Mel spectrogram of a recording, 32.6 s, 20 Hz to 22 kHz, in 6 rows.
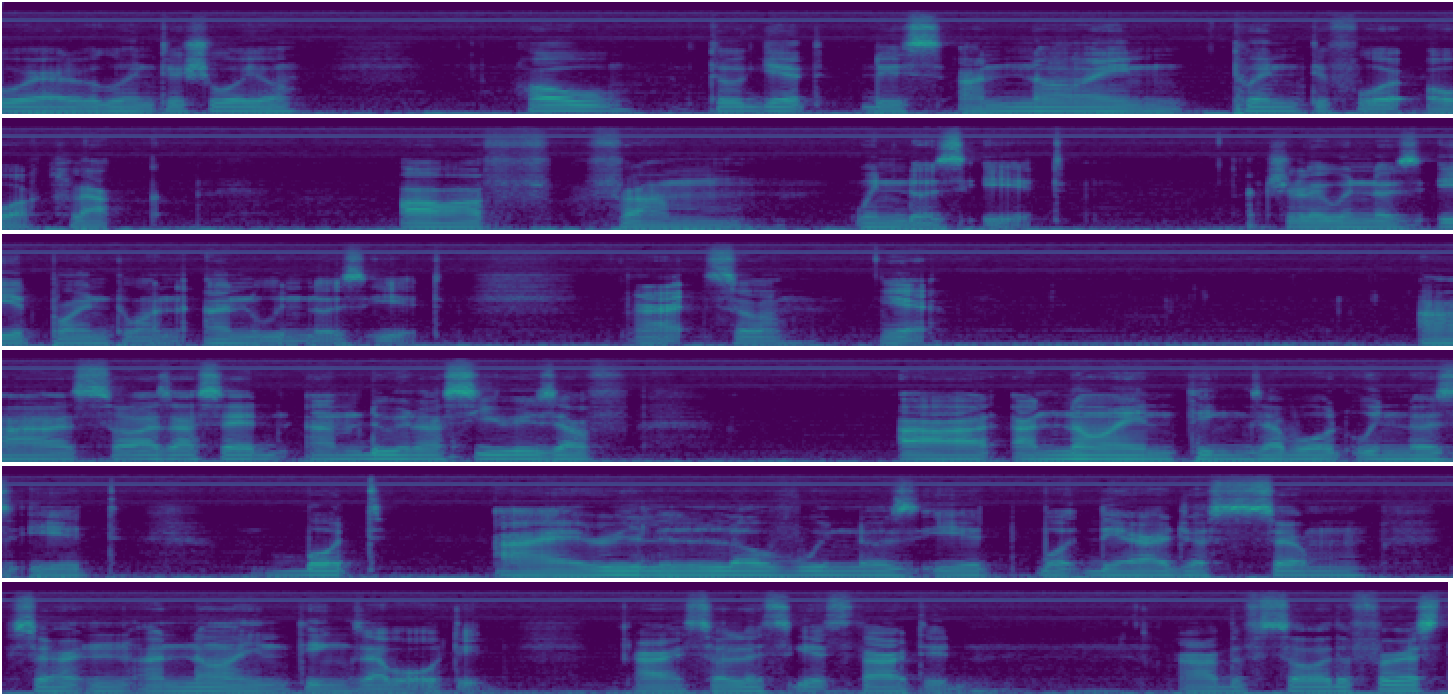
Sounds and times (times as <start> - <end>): Speech: 0.0 - 1.1, 1.9 - 6.0, 7.0 - 9.4, 10.1 - 12.5, 13.2 - 14.4, 16.2 - 18.7, 19.7 - 22.2, 22.8 - 29.0, 29.6 - 31.0, 31.6 - 32.6.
